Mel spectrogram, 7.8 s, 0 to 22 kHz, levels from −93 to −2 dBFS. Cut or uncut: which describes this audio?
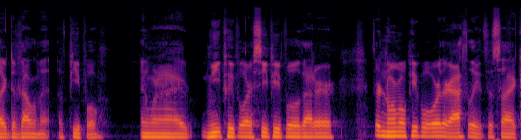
uncut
